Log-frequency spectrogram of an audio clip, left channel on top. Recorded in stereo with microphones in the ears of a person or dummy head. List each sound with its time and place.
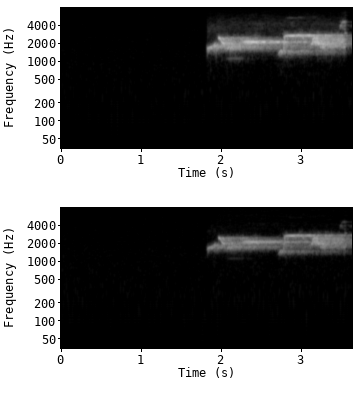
1.8 s a bird: 60° left (ahead or behind), 0.5 m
